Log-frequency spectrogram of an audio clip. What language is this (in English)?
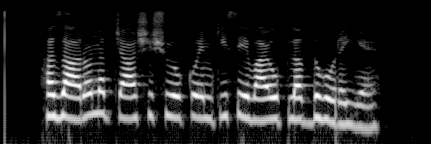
Hindi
